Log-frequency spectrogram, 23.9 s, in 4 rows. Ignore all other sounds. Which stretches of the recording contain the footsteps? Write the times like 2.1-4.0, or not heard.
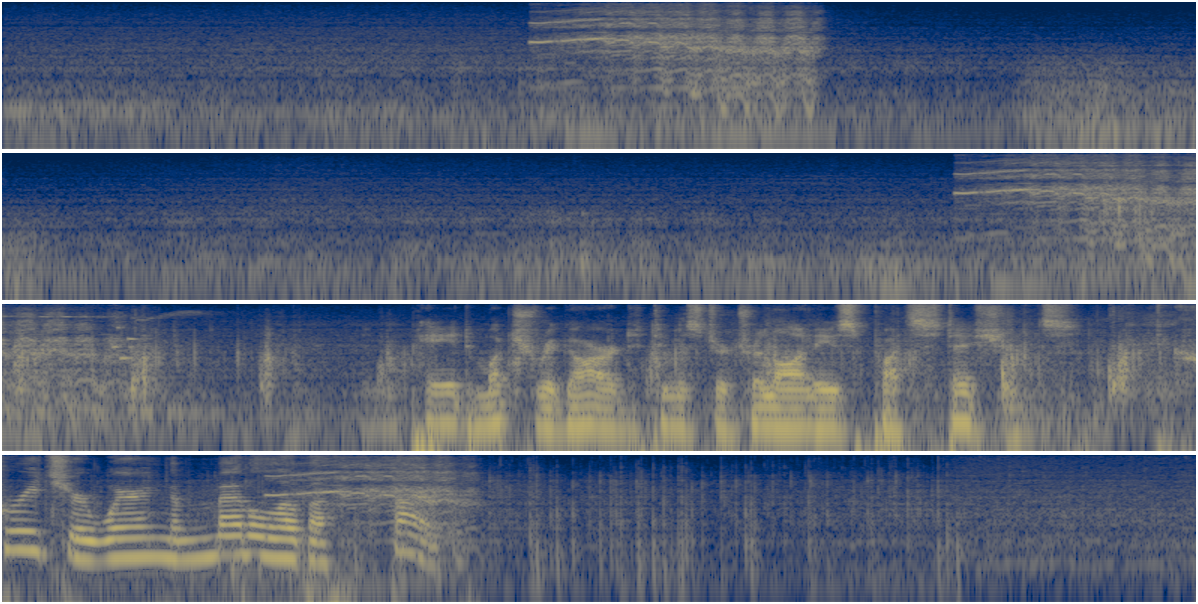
11.4-17.9.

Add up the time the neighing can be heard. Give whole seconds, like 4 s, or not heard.
5 s.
